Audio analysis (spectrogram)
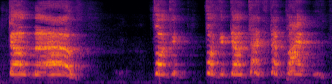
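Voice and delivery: high, loud frantic yell, laughing; hammed-up terrified shouting; mock panicked shout. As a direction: scream orders like a panicked gunman. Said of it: "You'd be back there with your gun".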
